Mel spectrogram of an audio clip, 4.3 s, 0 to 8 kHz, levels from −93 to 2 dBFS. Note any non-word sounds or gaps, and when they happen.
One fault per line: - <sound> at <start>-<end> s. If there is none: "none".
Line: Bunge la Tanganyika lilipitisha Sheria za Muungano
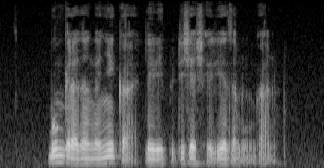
none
